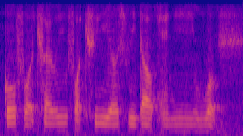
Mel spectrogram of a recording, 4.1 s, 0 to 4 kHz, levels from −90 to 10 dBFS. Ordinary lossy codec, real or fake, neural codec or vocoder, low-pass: none; fake; codec, 16 kHz, 8 kbps, FunCodec, trained on Chinese and English, 25 frames a second; 3.6 kHz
